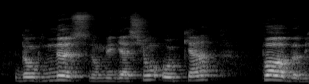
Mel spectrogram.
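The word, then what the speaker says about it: Pobl: Neus, donc négation, aucun, Pob, qui s'écrit P-O-B-L, mais qu'on dit Pob, semble-t-il le N ne se prononce pas pour peuple, Ken, donc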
